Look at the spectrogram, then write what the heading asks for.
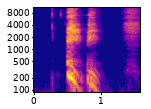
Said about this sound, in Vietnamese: Họ đọc một tập mà họng đã ho như vậy rồi.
